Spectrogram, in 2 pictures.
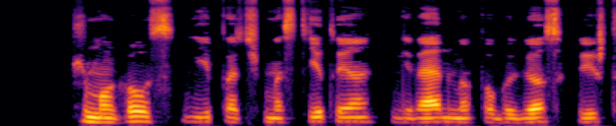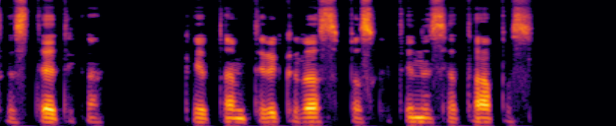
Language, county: Lithuanian, Kaunas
